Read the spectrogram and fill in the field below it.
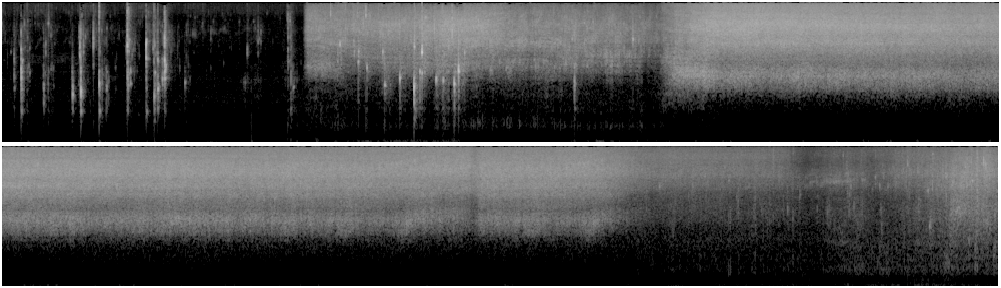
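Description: Carbonated water rinses through hair with a steady fizzing hiss, broken by a few crackly drips at the start, then settling into a continuous bright spray that tapers off near the end.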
